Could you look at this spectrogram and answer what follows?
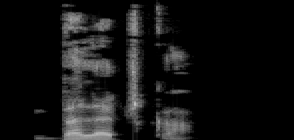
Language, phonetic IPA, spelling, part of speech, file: Polish, [bɛˈlɛt͡ʃka], beleczka, noun, Pl-beleczka.ogg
